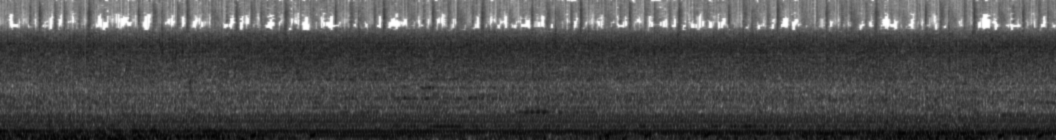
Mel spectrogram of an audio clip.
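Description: Speedboat's inboard engine running hard at speed: a loud, steady drone, with the rush of water and spray and wind on the microphone.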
